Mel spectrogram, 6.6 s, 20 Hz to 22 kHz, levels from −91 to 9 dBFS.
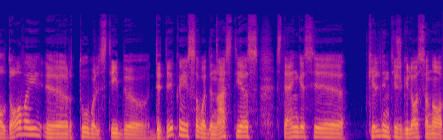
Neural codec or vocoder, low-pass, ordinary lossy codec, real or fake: vocoder, 48 kHz, 128 mel bands, Vocos; 14.4 kHz; MP3, 64 kbps; fake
